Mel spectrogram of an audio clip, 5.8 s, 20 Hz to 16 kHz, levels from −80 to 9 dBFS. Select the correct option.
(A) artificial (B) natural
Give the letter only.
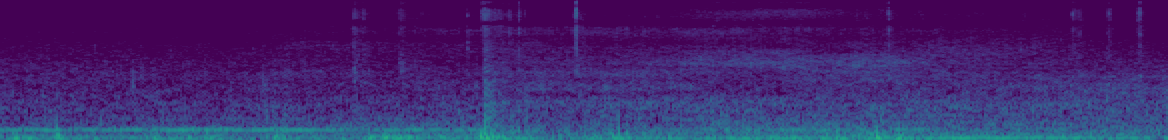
A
